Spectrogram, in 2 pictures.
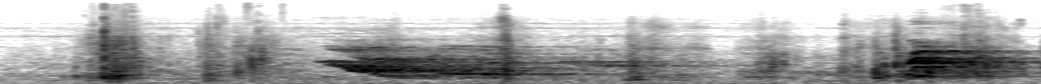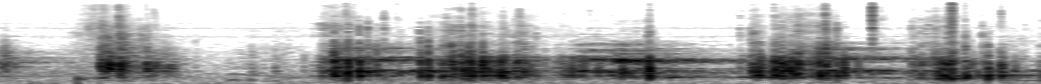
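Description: Dogs bark and yip in repeated excited bursts, with some whining between the barks and a busy, scrabbling background; nobody speaks.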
